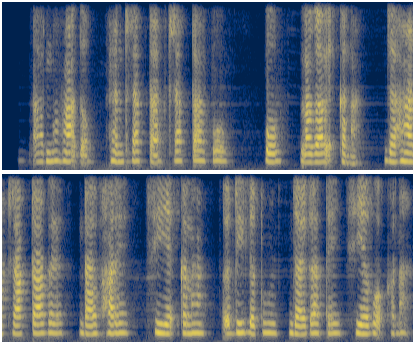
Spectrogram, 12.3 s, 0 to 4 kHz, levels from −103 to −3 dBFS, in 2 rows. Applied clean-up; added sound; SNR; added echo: neural mask model DeepFilterNet 3.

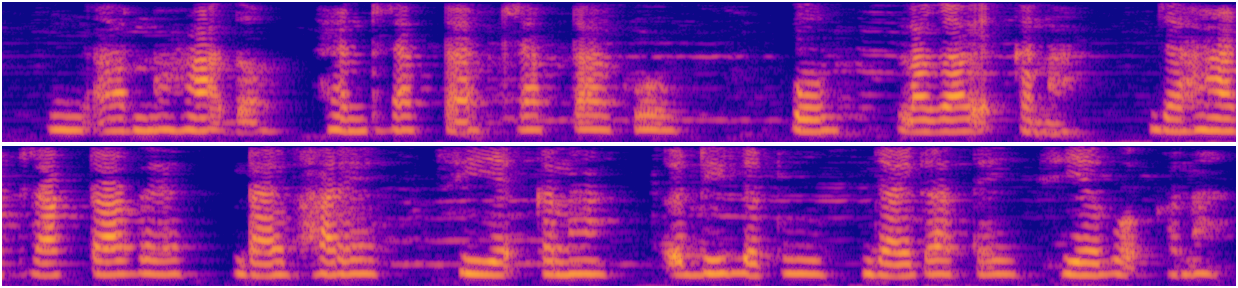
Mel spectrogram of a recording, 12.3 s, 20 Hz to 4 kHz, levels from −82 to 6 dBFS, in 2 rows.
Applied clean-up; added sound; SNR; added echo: classical method WPE with log-MMSE.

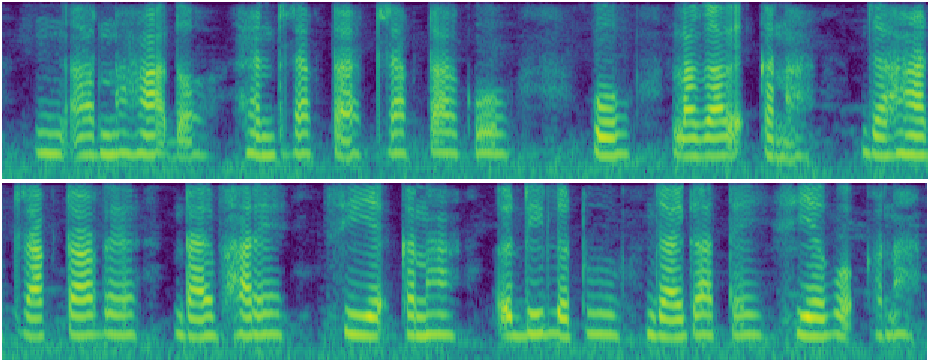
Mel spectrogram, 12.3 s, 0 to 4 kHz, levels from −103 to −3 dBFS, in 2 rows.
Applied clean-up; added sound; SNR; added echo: none; none; none; none.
